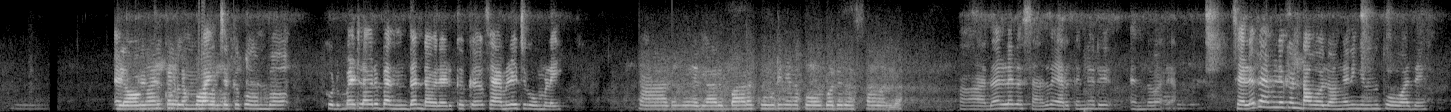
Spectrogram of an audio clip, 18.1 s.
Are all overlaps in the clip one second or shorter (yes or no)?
no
